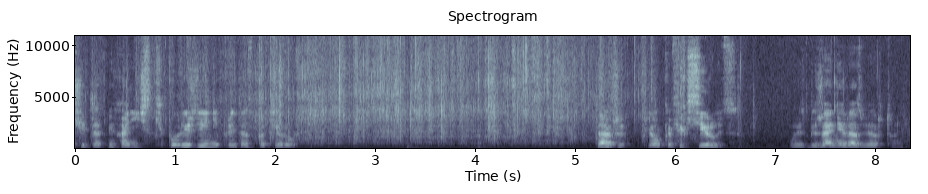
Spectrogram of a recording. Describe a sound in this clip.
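Bubble wrap rustles as it is unwrapped.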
